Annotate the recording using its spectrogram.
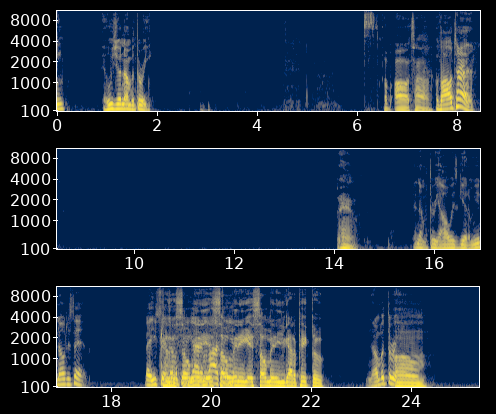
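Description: A second man speaks into a close microphone.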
